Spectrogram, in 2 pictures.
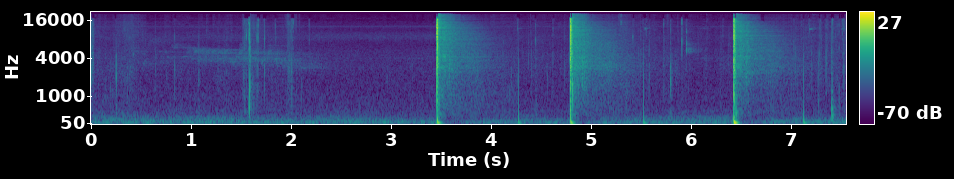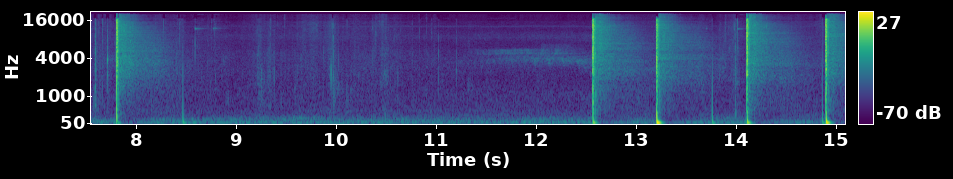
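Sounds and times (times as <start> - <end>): suppressed pistol shots: 3.5 - 4.0.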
